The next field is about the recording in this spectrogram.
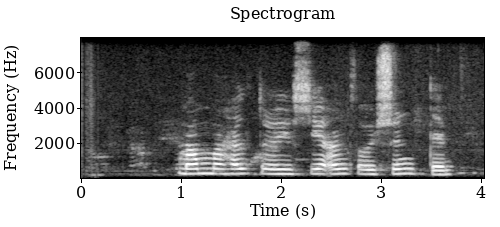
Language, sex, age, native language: Icelandic, male, 11, Icelandic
